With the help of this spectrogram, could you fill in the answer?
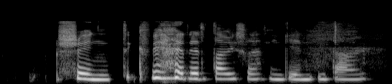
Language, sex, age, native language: Icelandic, female, 14, Icelandic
